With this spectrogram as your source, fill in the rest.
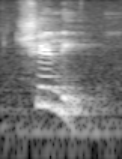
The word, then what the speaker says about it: Chile: Next is Chile, Chile. So there are two syllables and stress is on the first one, Chile, Chile, Chile, Chile.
